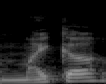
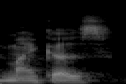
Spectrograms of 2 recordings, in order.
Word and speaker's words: Micah: Wait, are you pronouncing Micah and Micah and like the Mika. same Some name? people care. I've met one of each. But I'm now lumping them as Micah and Mika. Okay. I've Sure. never met anybody that pronounces it Mika.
